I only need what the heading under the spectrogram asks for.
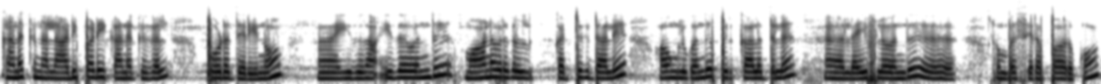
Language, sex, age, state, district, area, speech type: Tamil, female, 30-45, Tamil Nadu, Ariyalur, rural, spontaneous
